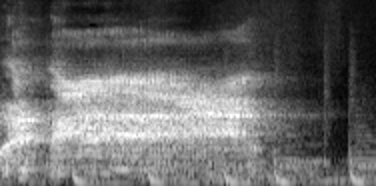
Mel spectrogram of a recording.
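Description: Background music with a steady low beat. Over it a man laughs loudly for about a second, then it dies away near the end.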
